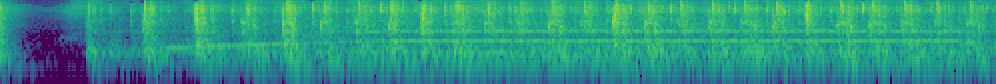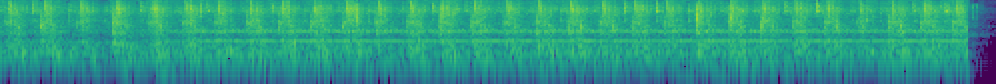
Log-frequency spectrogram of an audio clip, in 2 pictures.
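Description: An embroidery machine stitches a quilted fall leaf accent in the hoop, a steady rapid needle chatter running nonstop with a faint whine under it, close and alone.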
